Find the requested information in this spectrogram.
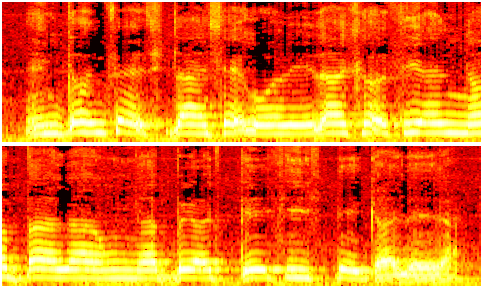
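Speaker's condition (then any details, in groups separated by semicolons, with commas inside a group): Cerebral palsy; speaks with difficulty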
